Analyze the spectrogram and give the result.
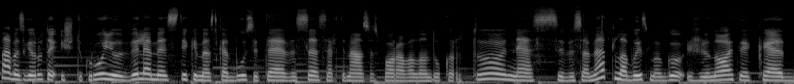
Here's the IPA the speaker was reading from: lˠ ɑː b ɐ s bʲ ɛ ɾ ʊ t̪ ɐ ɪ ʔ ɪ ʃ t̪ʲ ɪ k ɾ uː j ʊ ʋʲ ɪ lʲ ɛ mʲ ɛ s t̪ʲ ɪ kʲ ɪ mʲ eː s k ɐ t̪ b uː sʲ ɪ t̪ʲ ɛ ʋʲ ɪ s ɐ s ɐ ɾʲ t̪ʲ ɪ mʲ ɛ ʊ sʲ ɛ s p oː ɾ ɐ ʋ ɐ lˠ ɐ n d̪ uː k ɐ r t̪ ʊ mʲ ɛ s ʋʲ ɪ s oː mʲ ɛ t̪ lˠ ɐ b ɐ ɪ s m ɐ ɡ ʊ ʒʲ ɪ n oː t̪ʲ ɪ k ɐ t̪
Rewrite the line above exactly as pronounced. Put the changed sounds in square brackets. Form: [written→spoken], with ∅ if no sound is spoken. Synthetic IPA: lˠ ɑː b ɐ s [bʲ→ɡʲ] ɛ ɾ ʊ t̪ ɐ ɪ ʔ ɪ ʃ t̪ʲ ɪ k ɾ uː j ʊ ʋʲ ɪ lʲ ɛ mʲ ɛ s t̪ʲ ɪ kʲ ɪ mʲ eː s k ɐ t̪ b uː sʲ ɪ t̪ʲ ɛ ʋʲ ɪ s ɐ s ɐ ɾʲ t̪ʲ ɪ mʲ ɛ ʊ sʲ ɛ s p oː ɾ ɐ ʋ ɐ lˠ ɐ n d̪ uː k ɐ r t̪ ʊ [mʲ→nʲ] ɛ s ʋʲ ɪ s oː mʲ ɛ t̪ lˠ ɐ b ɐ ɪ s m ɐ ɡ ʊ ʒʲ ɪ n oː t̪ʲ ɪ k ɐ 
